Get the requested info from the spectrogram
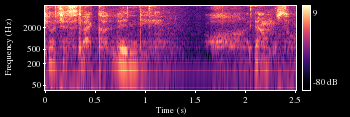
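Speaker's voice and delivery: put-on soft whisper in the old lady's voice; hushed retold whisper of the African godmother; whispered imitation. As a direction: whisper it with awe, like an elder blessing. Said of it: "that's the voice she was using".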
